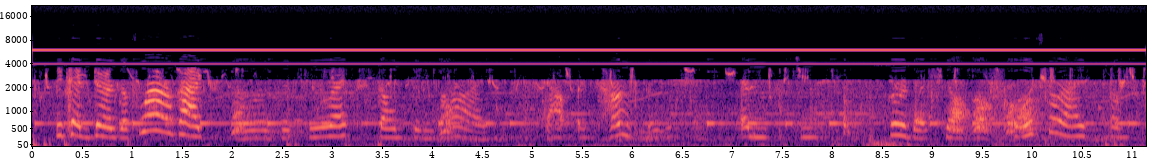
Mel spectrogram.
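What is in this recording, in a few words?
ambient rural child talking severe with tinnitis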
